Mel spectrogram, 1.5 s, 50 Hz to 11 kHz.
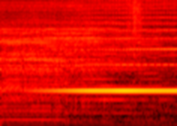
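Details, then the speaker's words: Dumble Overdrive Special #124 build tube amp in overdrive mode: piercing steady tone around a thousand hertz rises over the hum and holds; oscillation squeal, cause not yet found. "so we have to sort out there's this way again so if you can look the squealing is horrible"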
